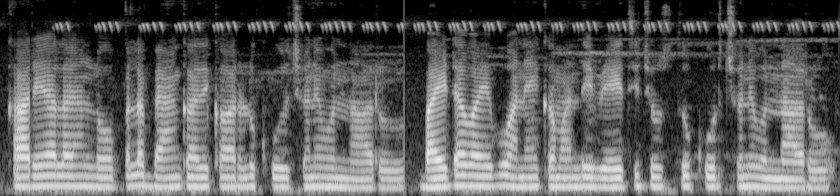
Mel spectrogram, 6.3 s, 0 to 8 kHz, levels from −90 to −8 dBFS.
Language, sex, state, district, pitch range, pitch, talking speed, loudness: Telugu, male, Telangana, Hyderabad, 140-150 Hz, 145 Hz, 125 wpm, -21 LUFS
